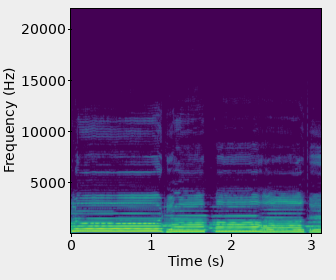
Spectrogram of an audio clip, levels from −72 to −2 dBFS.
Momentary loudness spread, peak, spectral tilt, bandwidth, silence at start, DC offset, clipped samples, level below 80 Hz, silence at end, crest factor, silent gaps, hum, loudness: 4 LU; -2 dBFS; -6.5 dB/octave; 12 kHz; 0 s; under 0.1%; under 0.1%; -72 dBFS; 0 s; 12 dB; none; none; -15 LUFS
